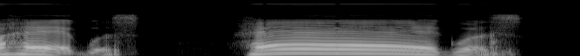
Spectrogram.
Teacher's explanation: as réguas ré é mais forte penúltima sílaba paroxítona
